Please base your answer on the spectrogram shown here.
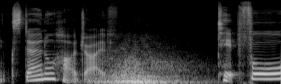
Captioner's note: air whooshing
